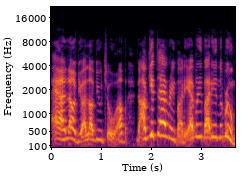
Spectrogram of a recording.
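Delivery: high hammed-up schmoozing voice; mock Scaramucci promising the room, high and fast; gushing Scaramucci impression. Impersonating Scaramucci at podium.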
